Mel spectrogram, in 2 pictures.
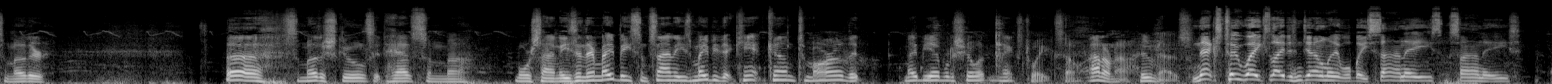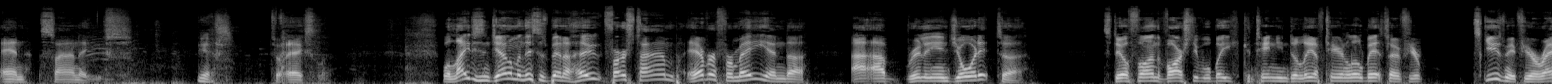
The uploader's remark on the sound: Live from the Clements Lift-a-Thon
